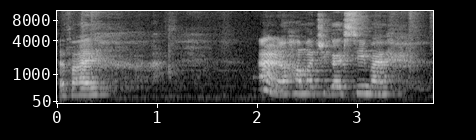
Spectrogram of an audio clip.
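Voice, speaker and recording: With an American accent, a woman talks amid audible room echo. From US Midwest. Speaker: vlogger and nurse. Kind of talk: casual vlog. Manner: fast.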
